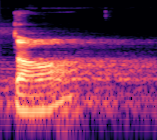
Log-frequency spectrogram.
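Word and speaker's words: ت: When we pronounce ta, we touch the tip of gums to the upper front two teeth.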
